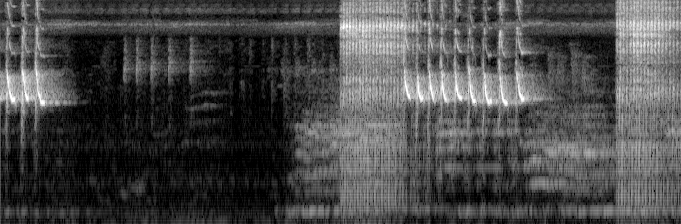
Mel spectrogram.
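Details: A green leafbird (cucak ijo) of Kalimantan gives short chirps, then softer faint notes and a pause. A harsh burst follows, then a run of about eight crisp downslurred chirps and another rasp.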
